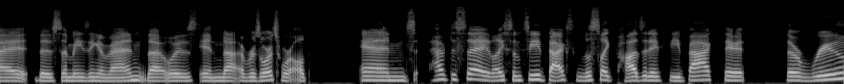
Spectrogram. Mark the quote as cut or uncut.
uncut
